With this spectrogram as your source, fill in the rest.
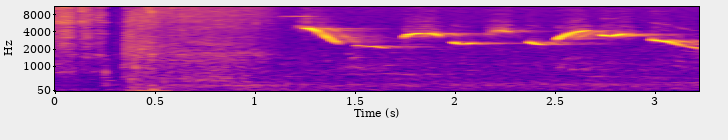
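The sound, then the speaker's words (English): A small bird chirps outside a window, giving a run of quick, high, sweeping chirps that begin after a short quiet stretch and continue to the end over a soft background hiss. “Oh, that's what that pesky birdie outside the window has been saying since sunrise. You mean this little birdie?”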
